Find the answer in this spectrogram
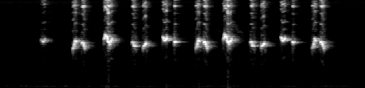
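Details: Natural morning 'ropel' song of a sooty-headed bulbul, played to stimulate young birds: an opening whistle followed by a quick steady string of clear two-note phrases, clean and close.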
